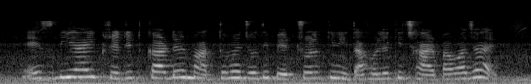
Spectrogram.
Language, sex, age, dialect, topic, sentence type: Bengali, female, 31-35, Standard Colloquial, banking, question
